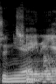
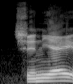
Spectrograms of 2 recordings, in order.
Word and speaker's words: Cheney: Cheney or guy Oh Kyle Cheney a shinny a is how you pronounce it yep Kyle shinu yeah oh that gives this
